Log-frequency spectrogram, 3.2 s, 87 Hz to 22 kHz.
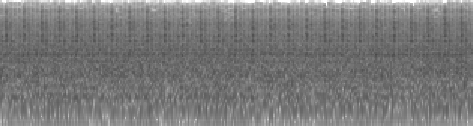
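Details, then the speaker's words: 1980 Austin Princess petrol engine idling evenly after setting the valve shims: much quieter than before, but a light, regular tick about six per second remains from one noisy tappet. "Now, it's not perfect by any means. You can still hear that one noisy tapet, unfortunately."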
